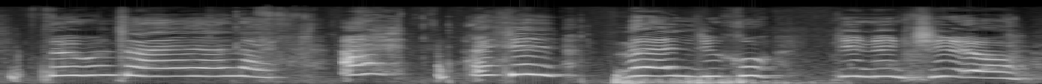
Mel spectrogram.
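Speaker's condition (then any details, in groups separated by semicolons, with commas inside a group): Cerebral palsy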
